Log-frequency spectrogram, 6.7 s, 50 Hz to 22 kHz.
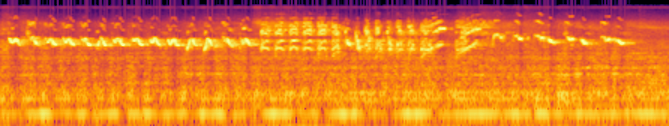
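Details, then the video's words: Greater green leafbird readied for competition, 30 November 2022: a dense, fast stream of repeated sharp whistled notes, about three per second, shifting into higher buzzy trills; steady background hum. "Suara Burung CUCAK Hijau"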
